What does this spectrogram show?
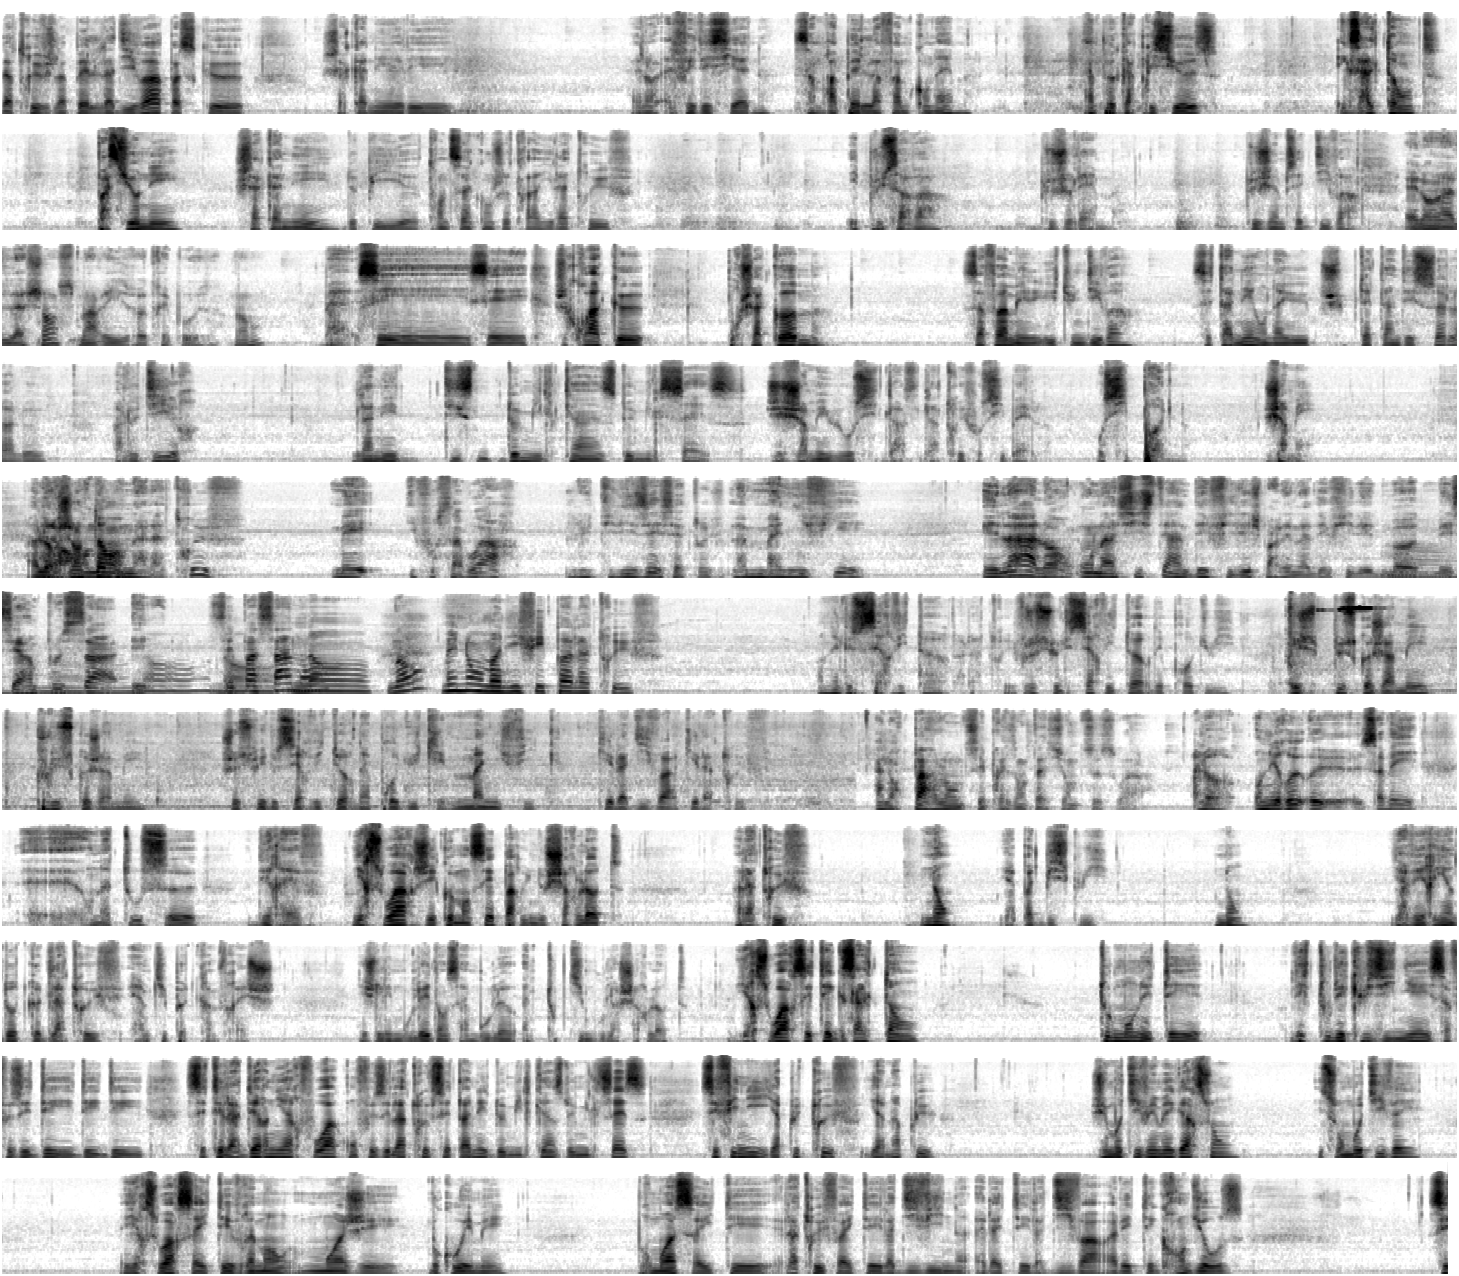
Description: Michel Trama explique pourquoi il compare la truffe à une diva…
